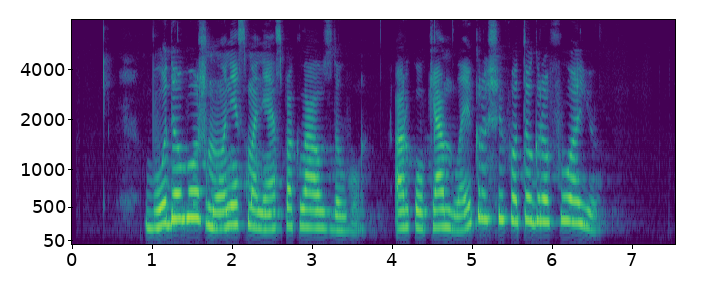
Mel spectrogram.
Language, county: Lithuanian, Marijampolė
